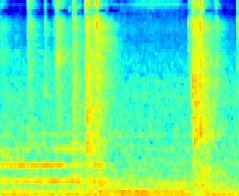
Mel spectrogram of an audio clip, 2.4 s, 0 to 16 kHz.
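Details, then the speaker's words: FIAM TER 2AC hoist controller with relay flip-flop logic: hum drops as the hoist motor slows, then a contactor clacks at the last moment, injecting DC into the slow-speed winding to hold the motor at zero speed, normal. "DC from this little contactor up here direct into one cross one winding or possibly two um to hold the motor at zero speed"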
